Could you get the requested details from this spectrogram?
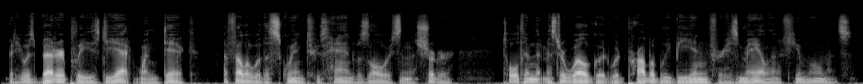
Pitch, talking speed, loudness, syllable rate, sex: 80 Hz, 235 wpm, -21 LUFS, 5.9 syllables/s, male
